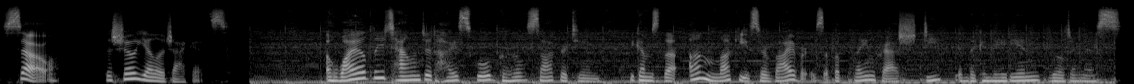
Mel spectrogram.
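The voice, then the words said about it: Dramatic movie trailer voice. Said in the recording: “my trailer voice ... very like movie phone voice ... I'm not quite there”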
